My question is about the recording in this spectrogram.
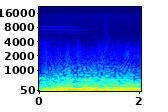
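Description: A deep, loud soundtrack drone of stacked low tones that starts abruptly and throbs slowly, swelling about once a second.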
